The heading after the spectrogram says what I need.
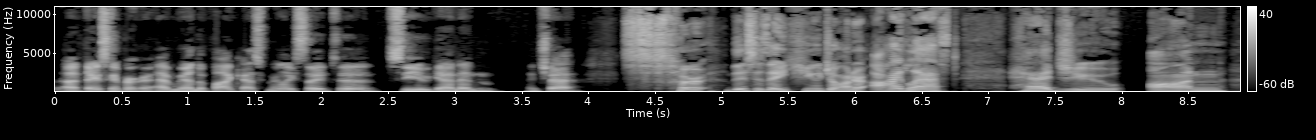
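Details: Stuttering in an adult man.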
